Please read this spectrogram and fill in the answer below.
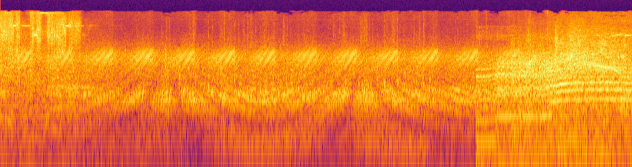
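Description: Anime power-up sound effect: a repeating, swirling whoosh of charging energy. Near the end it breaks into a sudden louder burst with a held, strained shout.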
